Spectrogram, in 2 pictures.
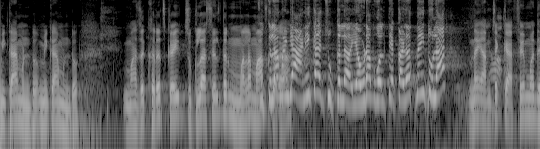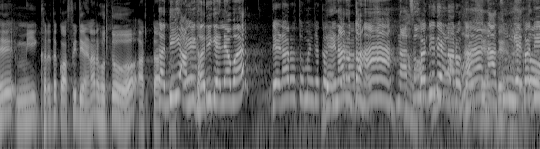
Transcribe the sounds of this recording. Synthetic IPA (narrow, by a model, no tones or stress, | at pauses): miːkajm̤əɳt̪omiːkajm̤əɳt̪o | mad͡zʱəːkʰəɾəːt͡skaɦiːt͡sukləəselt̪əɾməlamaukləːm̤əɳd͡zeaɽ̃ikajt͡sukləːeʋɽabolt̪ekəɭət̪naɦit̪ula | naɦiamt͡ɕjakæfeməd̪ʱːjemiːkʰəɾət̪əkɔfiːd̪eɽ̃aɾɦot̪oa̰t̪ːakəd̪ʱiːamiːɡʱəɾiːɡeljaʋəɾ | d̪eɽ̃aɾɦot̪om̤əɳd͡zekəd̪eɽ̃aɾɦot̪oɦãnasuːəd̪ʱiːd̪eɽ̃aɾɦot̪ɦ̪nasuːnɡʱetkəoi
